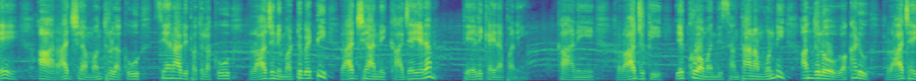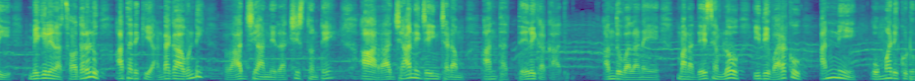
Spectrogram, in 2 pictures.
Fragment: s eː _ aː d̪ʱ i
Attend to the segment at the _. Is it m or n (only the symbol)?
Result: n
